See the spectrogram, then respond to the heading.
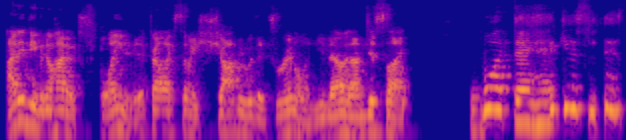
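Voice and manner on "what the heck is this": high, slow, astonished outburst; stunned exclaim. Retold or imitated. Retelling his shock at the dinner table, high astonished exclaim. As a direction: blurt it out like the moment just hit you.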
